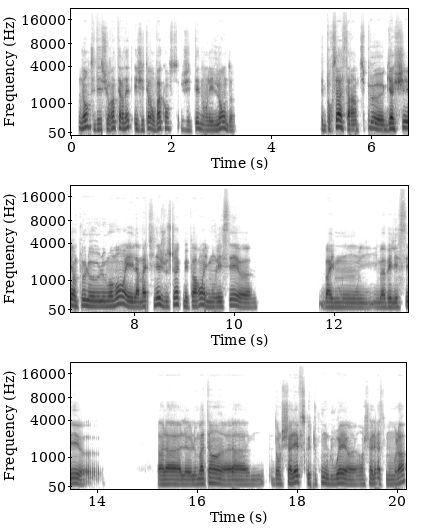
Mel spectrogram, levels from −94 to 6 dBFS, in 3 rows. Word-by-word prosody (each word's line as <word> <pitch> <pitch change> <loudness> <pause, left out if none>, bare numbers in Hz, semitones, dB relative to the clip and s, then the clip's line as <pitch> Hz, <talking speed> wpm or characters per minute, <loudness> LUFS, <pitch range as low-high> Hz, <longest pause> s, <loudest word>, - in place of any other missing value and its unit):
Non, 165 +5 +2
c'était 130 -7 -8
sur 130 +1 -4
internet 160 +2 0
et 135 - -3
j'étais 115 +5 -5
en 155 - +1
vacances. 150 +3 -2
J'étais 120 +5 -8
dans 120 -3 -7
les 110 0 -3
Landes 120 -5 -2 1.7
c'est 110 - -8
pour 130 - -7
ça. 190 -2 +10
Ça - - +2
a 120 - 0
un 120 0 -2
petit 115 - -12
peu, 145 -7 +1
heu, - - +1
gâché 145 +6 +5
un 145 -3 +3
peu 145 +4 -2
le 130 -2 +1
le 125 0 0
moment, 150 +9 +2
et 125 -2 +2
la 115 -1 +3
matinée, 130 +8 +1
je 135 -7 -5
me - - -6
souviens 175 +9 -1
que 170 - -17
mes 120 -2 -4
parents, 130 +8 +2
ils 130 - -3
m'ont 115 0 -5
laissé, 120 +5 -4
heu 110 -4 -2 1.3
bah 115 -1 -1
ils 110 - -4
m'ont 110 -1 -6
ils 105 0 -10
Ils 110 - -11
m'avaient 110 +1 -2
laissé, 115 +4 -4
heu - - -3 1.5
bah, 110 0 +1
la 110 -1 +4
le 110 -1 -1
le 110 - -4
matin, 125 +2 +2
hem, 105 0 0 0.2
dans 120 - -6
le - - -7
chalet, 130 +7 +3
parce 160 - -12
que, 120 - -4
du 110 -2 -12
coup, 125 +7 -10
on 130 - -2
louait, 115 +3 0
heu, 105 -2 -1
un 110 - -8
chalet 120 +4 -4
à 130 - 0
ce - - -22
moment-là 110 - -1
120 Hz, 205 wpm, -24 LUFS, 110-140 Hz, 1.7 s, ça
